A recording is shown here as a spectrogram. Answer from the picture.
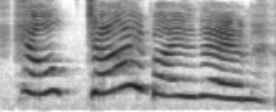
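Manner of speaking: high, loud, drawn-out mock wail; over-the-top shrieking phone panic; hysterical wail. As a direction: wail it slowly in mock despair. Acted hysterical wife on the phone.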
